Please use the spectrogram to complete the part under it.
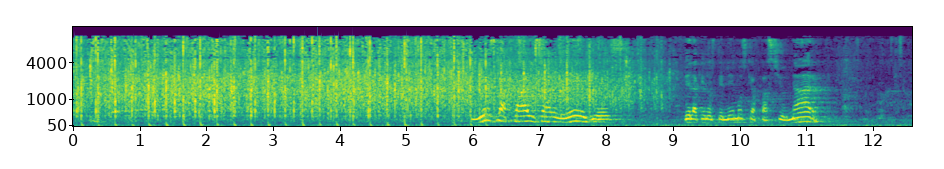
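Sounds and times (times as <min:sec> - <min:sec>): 
large audience applause: 0:00.0 - 0:09.2
speech: 0:06.1 - 0:08.2, 0:09.2 - 0:11.4.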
